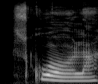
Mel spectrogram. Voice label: "Scuola", Italian

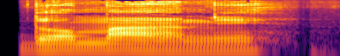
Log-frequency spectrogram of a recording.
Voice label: "Domani", Italian pronunciation

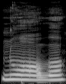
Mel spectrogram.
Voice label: "Nuovo", Italian

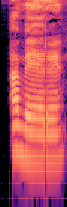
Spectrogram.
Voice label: "Avere", Italian

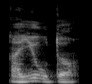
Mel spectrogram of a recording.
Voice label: "aiuto", Italian

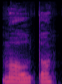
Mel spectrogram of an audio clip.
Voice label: "Molto", Italian

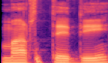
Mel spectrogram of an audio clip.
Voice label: "Martedì", Italian

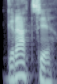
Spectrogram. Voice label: "grazie", Italian; lesson 5 pronunciation

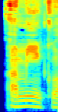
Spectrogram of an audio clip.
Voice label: "Amico", Italian; lesson 6 articles plural

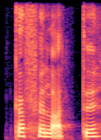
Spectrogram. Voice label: "Caffellatte", Italian

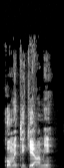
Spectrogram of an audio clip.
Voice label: "come ti chiami", Italian

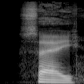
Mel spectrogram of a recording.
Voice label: "Sei", Italian

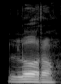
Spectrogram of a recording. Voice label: "Loro", Italian

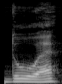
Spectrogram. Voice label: "Due", Italian; lesson 2 numbers

